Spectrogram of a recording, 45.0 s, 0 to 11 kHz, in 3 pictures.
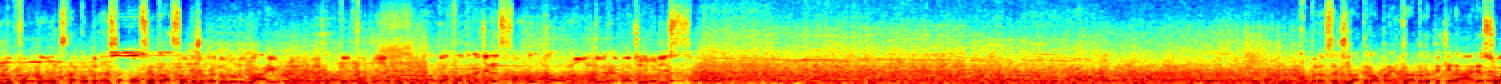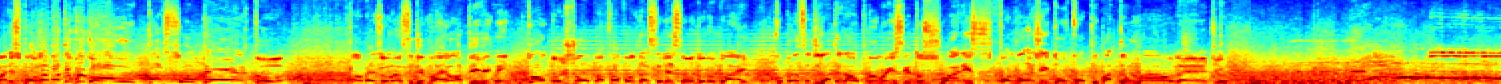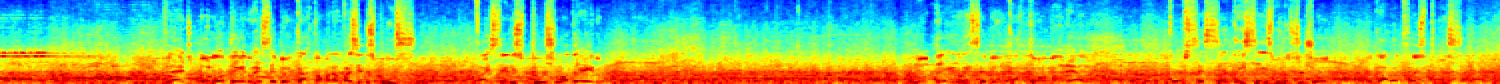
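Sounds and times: crowd noise: 0.0s - 45.0s
referee's whistle: 1.1s - 1.9s, 29.1s - 30.8s
vuvuzelas droning: 1.2s - 13.1s, 20.1s - 31.7s.

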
